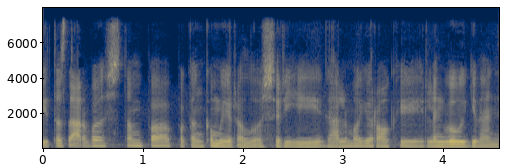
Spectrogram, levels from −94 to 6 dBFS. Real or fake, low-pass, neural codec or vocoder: real; 7.2 kHz; none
